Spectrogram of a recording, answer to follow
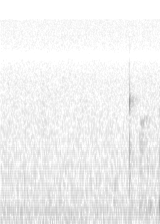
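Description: Near silence with faint room tone while a sip of beer is taken, then a short click near the end, a lip smack after swallowing.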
